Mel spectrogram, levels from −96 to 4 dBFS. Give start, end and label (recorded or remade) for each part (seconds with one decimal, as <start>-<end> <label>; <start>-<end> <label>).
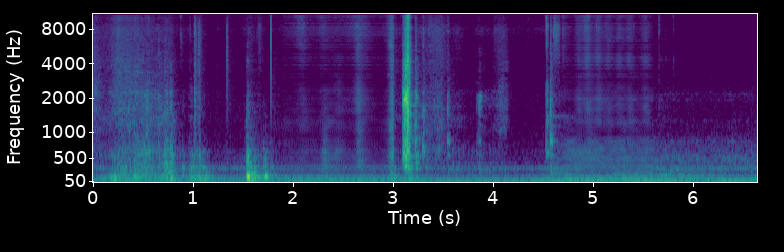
0.0-1.9 recorded; 1.9-3.0 remade; 3.0-4.7 recorded; 4.7-5.6 remade; 5.6-6.6 recorded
